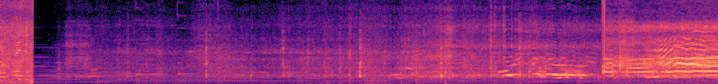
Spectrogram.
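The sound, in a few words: people bathing and splashing in sea at Mousuni Island beach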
